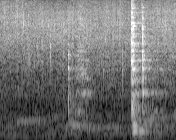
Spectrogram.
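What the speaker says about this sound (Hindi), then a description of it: "हम अपनी सब्जियों को जो है वो सौते कर लेते हैं" Vegetables sautéing in a pan for kebabs, a low frying hiss with two short bursts of stirring or a utensil clatter, close and fairly quiet.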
